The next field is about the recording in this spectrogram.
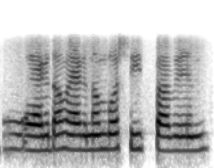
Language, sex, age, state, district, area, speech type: Bengali, female, 30-45, West Bengal, Howrah, urban, conversation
